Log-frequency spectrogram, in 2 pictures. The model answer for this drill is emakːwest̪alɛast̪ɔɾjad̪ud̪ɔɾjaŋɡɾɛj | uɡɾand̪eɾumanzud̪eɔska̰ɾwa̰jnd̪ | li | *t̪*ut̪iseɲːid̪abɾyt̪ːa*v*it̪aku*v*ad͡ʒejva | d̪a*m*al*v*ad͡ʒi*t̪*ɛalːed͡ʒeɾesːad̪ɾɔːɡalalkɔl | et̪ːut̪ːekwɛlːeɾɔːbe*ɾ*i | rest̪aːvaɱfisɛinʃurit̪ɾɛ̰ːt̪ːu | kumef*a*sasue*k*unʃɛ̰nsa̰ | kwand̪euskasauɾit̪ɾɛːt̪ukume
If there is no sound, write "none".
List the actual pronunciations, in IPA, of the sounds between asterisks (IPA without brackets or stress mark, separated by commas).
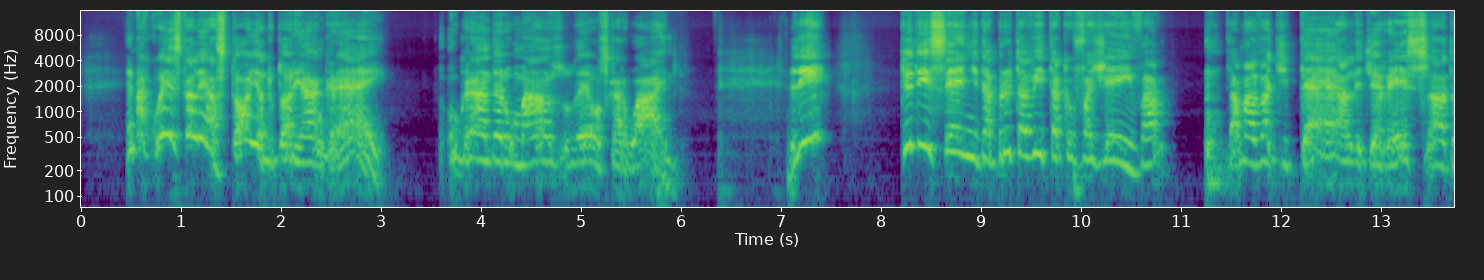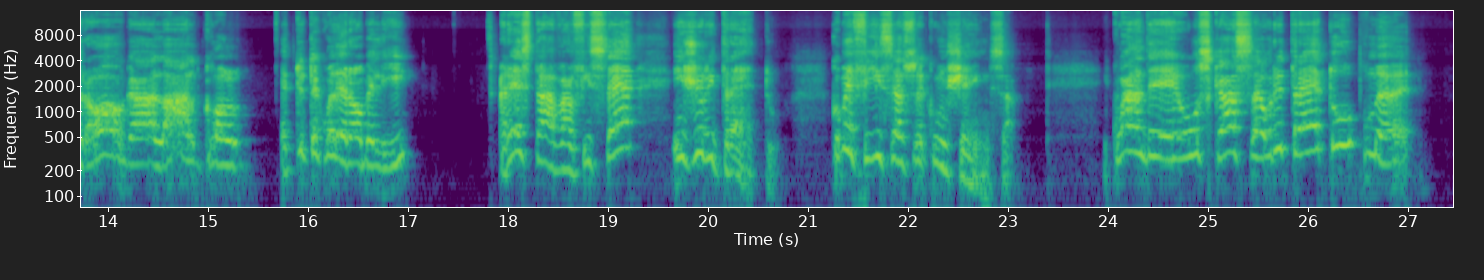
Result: t̪, v, f, m, v, t̪, l, i, k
